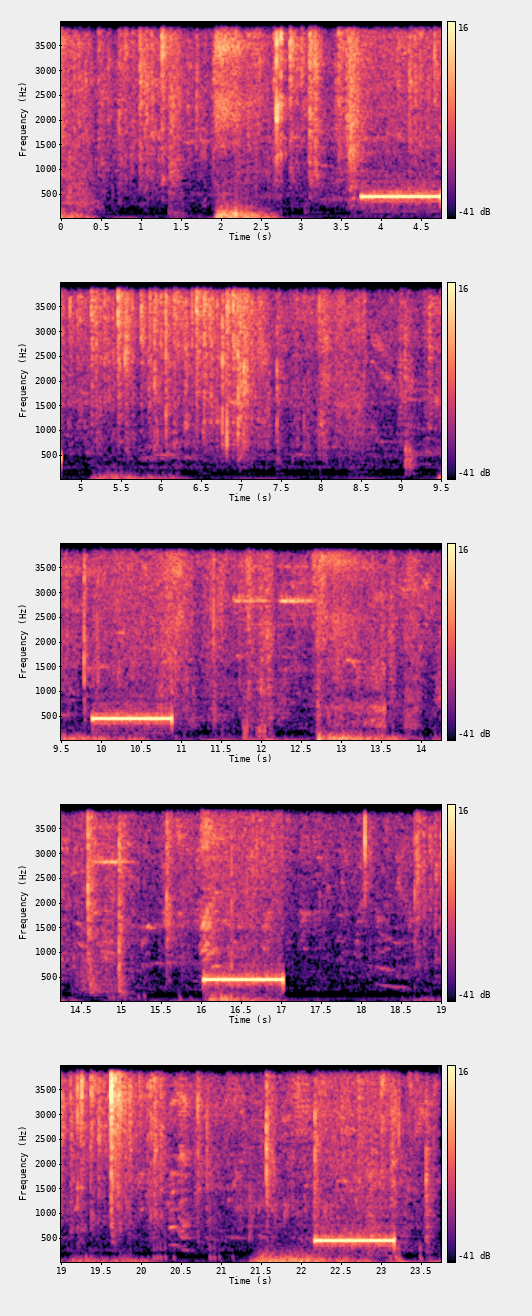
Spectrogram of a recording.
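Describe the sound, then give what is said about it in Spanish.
Ringback tone of an outgoing phone call to a Peruvian cable company: four steady, mid-pitched single beeps, each about a second long and roughly six seconds apart, with faint low background noise between them. “Aló, buenas tardes. Estoy llamando de Cable Perú con Héctor Marroquín”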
